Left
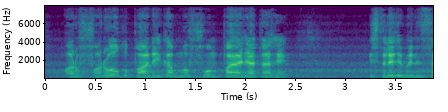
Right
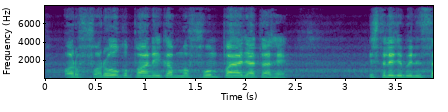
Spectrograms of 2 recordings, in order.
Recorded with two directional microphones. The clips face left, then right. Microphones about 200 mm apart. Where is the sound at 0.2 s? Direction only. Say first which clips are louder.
Right 6 dB; 35° right (ahead or behind).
